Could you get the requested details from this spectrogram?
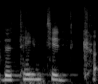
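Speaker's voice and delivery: mock British pronunciation. French speaker saying an english book title aloud, in a put-on british accent. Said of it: "je le dis avec l'accent british".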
